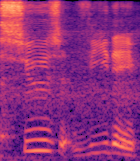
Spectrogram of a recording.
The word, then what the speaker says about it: sous vide: YouTuber JC Insaniac said he uses a sous vide probe in the open keg.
